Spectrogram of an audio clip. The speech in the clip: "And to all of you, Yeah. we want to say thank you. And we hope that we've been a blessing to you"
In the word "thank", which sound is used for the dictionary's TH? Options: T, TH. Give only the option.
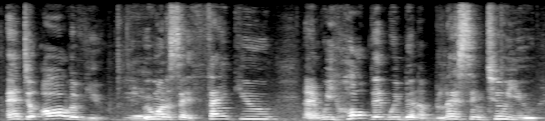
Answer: TH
